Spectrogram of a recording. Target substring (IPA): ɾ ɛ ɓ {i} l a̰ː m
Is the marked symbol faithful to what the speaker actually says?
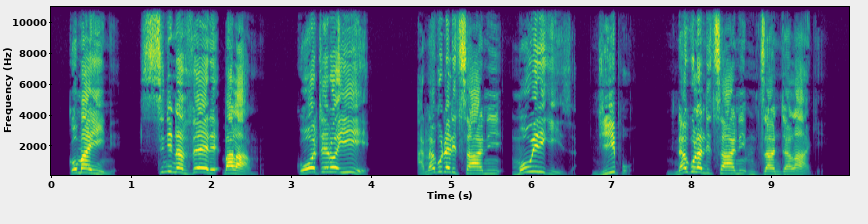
no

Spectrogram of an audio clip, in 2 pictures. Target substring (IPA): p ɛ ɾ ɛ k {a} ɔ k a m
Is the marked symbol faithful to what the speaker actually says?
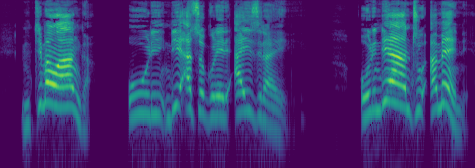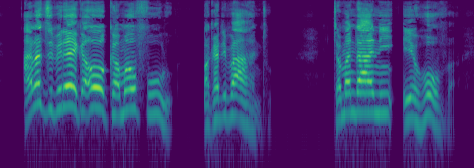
yes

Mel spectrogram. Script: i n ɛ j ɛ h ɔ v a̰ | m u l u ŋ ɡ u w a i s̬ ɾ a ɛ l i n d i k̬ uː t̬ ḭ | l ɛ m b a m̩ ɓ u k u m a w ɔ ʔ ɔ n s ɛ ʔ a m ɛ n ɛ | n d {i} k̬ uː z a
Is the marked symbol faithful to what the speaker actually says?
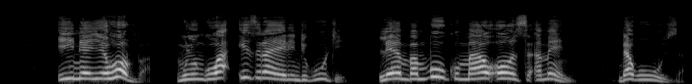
no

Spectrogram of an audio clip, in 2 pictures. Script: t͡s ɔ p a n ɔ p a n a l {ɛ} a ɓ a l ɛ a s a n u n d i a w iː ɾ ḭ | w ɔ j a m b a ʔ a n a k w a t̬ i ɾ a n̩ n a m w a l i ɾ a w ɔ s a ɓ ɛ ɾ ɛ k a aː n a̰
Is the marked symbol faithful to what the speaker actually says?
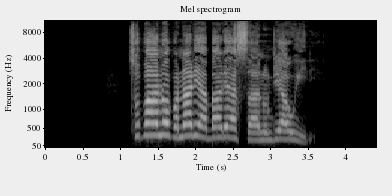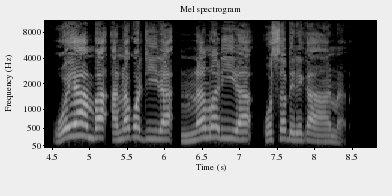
no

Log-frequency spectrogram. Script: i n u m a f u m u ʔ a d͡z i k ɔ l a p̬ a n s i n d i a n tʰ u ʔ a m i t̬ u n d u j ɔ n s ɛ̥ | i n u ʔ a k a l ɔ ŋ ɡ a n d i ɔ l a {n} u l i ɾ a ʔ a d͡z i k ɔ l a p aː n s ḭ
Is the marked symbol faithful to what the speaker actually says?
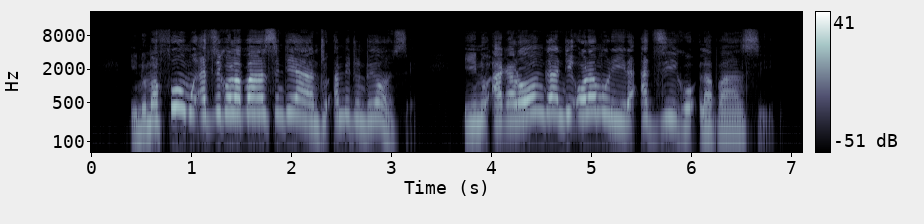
no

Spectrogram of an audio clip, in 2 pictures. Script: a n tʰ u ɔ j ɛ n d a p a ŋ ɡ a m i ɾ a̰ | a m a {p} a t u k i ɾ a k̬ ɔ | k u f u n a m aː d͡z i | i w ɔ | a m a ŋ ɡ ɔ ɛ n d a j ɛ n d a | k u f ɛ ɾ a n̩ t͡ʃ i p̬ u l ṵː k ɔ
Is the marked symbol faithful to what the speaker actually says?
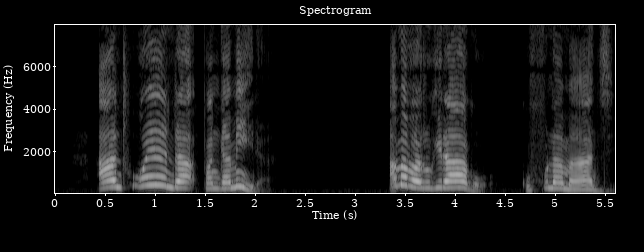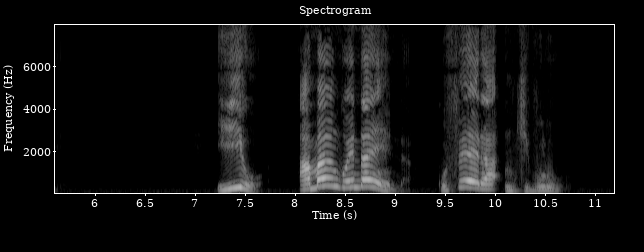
yes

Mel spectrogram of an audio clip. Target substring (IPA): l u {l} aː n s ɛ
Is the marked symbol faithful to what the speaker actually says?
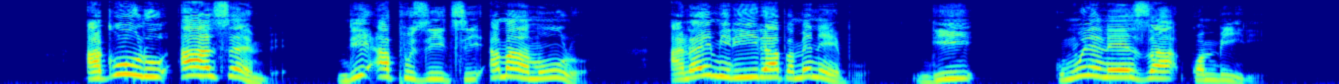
no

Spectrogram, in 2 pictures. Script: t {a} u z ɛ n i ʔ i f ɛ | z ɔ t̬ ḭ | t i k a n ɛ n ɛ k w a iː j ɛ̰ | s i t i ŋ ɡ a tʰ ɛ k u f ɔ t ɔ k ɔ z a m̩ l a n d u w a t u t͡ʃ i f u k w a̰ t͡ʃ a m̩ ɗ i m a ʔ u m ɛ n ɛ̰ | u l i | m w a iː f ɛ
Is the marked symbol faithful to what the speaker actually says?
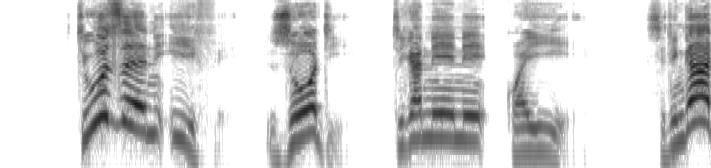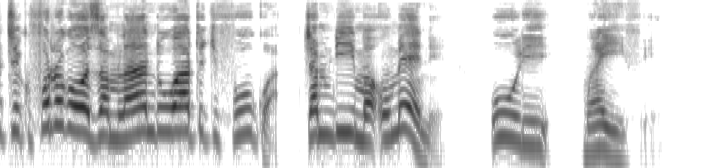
no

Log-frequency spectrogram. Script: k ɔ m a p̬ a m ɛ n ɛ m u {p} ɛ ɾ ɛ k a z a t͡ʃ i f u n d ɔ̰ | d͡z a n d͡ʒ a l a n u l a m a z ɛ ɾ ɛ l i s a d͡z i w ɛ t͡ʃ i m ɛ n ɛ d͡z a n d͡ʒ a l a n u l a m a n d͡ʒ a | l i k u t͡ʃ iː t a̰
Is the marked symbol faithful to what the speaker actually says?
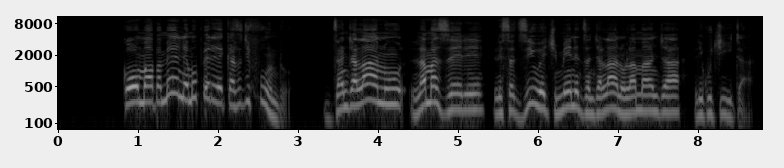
yes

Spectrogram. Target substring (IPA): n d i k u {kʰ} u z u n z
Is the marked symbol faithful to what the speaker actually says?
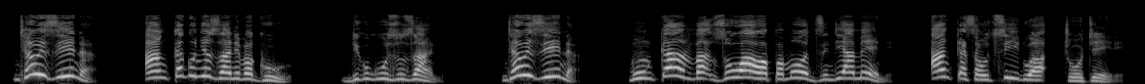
no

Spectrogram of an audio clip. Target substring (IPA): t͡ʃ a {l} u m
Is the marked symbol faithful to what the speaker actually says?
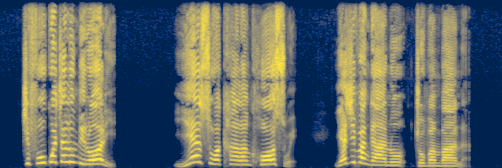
yes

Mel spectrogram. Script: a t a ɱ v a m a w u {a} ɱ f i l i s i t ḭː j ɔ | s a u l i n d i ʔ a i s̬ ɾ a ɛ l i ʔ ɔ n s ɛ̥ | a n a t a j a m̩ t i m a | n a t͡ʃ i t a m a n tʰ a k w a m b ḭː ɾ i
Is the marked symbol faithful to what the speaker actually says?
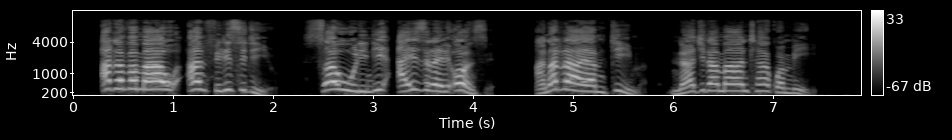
yes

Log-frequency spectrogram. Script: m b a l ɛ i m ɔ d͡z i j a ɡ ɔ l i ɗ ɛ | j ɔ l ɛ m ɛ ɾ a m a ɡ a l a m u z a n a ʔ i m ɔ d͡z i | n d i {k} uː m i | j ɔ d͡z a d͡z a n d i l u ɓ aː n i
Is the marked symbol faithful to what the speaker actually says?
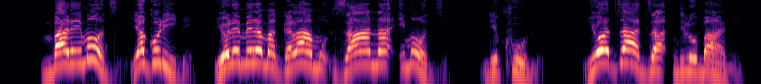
no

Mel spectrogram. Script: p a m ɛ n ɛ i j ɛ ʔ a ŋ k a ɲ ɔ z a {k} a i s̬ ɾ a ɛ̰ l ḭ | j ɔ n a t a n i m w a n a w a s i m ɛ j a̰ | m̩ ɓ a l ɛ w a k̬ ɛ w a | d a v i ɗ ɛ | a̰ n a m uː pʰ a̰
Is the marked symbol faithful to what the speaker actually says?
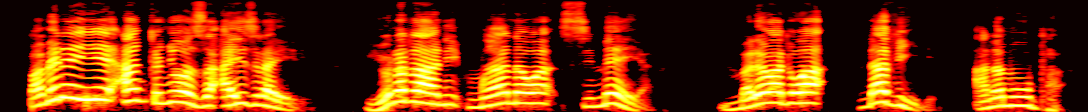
no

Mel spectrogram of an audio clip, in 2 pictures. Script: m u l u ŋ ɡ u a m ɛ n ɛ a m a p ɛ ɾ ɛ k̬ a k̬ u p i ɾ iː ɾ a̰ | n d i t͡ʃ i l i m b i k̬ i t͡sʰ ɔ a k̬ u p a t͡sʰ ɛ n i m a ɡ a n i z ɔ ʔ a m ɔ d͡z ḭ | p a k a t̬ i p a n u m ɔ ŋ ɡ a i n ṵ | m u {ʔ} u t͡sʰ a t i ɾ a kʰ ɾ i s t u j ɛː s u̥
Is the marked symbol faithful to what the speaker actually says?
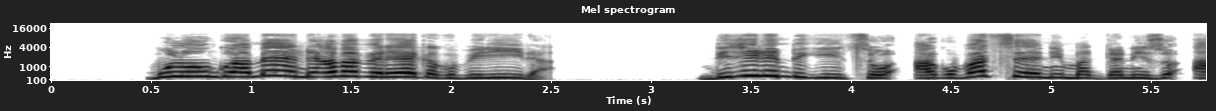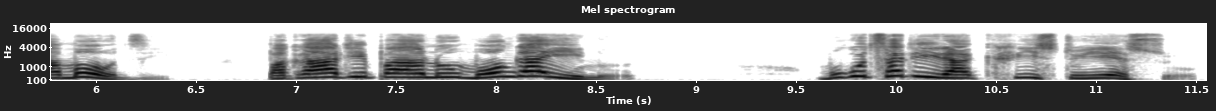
no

